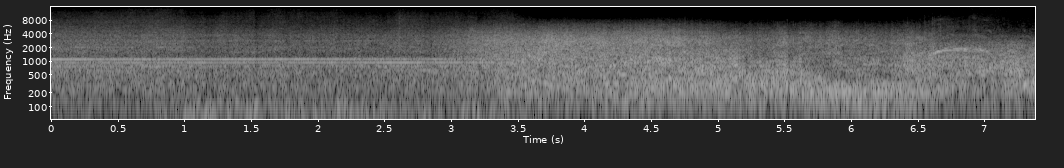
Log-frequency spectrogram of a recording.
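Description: Saab J29 Tunnan's turbojet running on the ground with a steady whine. About three seconds in, the whine gives way to louder jet noise as the fighter makes its takeoff run.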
